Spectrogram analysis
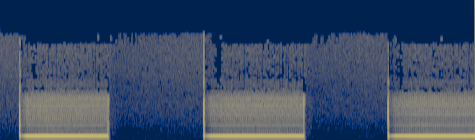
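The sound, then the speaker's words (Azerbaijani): A telephone ringing tone plays during an unanswered call to a government emergency ministry. Three steady, single-pitched tones, each about a second long, are separated by roughly one-second silences. “Gün ərzində telefon dəstəyini qaldıran kimsə tapılmadı. Biz həmişə Fövqəladə Hallar Nazirliyinə müəyyən bir məsələ barəsində zənglər eləyirik və həmişə bayaq eşitdiyiniz cavablar olur”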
